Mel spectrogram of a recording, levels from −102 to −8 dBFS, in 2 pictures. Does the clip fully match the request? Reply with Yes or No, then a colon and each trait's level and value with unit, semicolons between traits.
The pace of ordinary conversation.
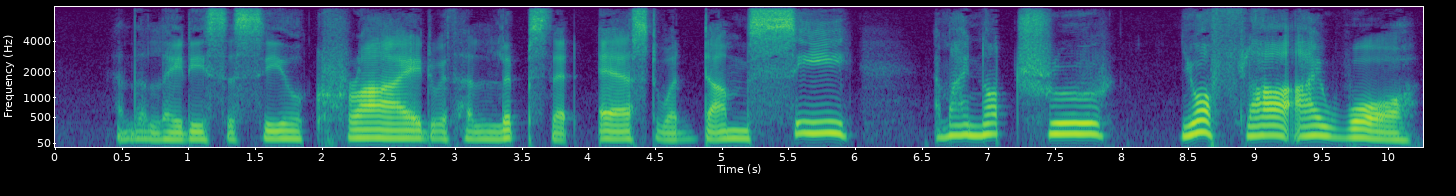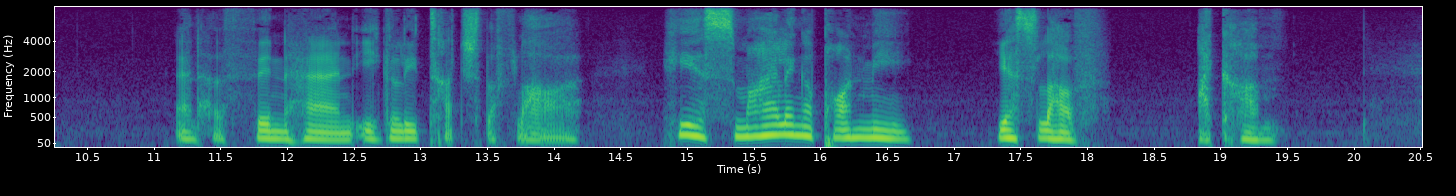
No: slow, 110 wpm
